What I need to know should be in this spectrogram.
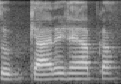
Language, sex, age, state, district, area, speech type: Urdu, male, 45-60, Telangana, Hyderabad, urban, spontaneous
